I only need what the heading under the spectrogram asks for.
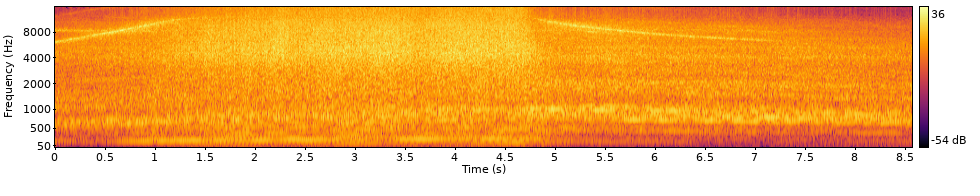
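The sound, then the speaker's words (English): A loud diesel truck engine roars at full throttle on a dyno on Day 3 of the Diesel Power Challenge 2018, pitch climbing steadily with a whining turbo, then easing off after about five seconds into a lower, rumbling idle-down. “So without any further ado, let's get kicked off with the first part of Day 3 Diesel Power Challenge 2018.”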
